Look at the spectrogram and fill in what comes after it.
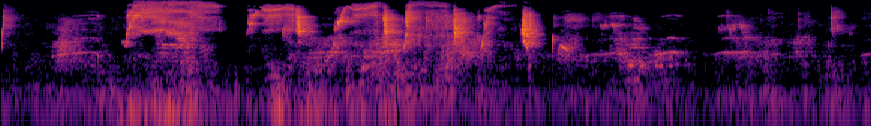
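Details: Young monkey Sario left alone up a tall tree after mother Sarah departed, crying loudly: a long series of harsh, very high screeching squeals in rapid bursts, fading into fainter whimpering notes.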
